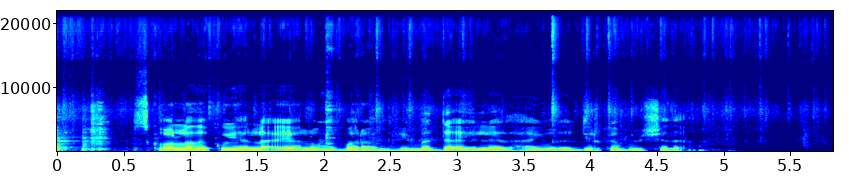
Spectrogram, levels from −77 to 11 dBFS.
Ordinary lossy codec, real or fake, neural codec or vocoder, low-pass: none; fake; vocoder, 44.1 kHz, 128 mel bands every 256 samples, BigVGAN v2; none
